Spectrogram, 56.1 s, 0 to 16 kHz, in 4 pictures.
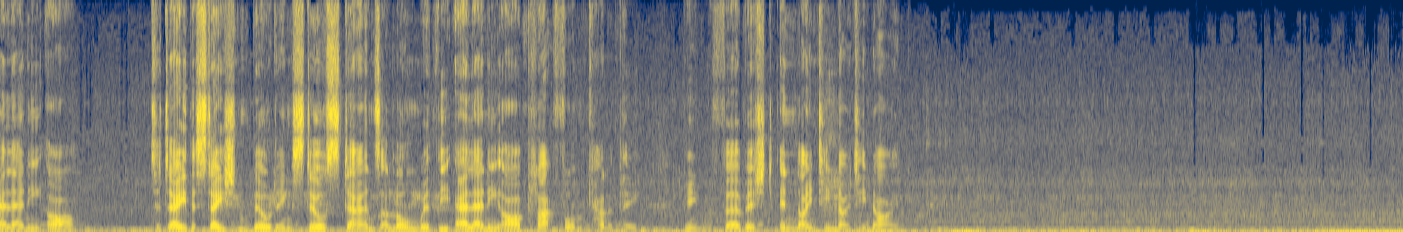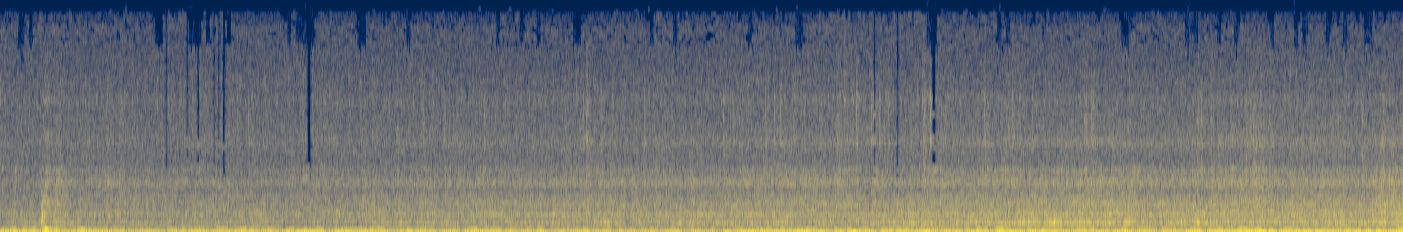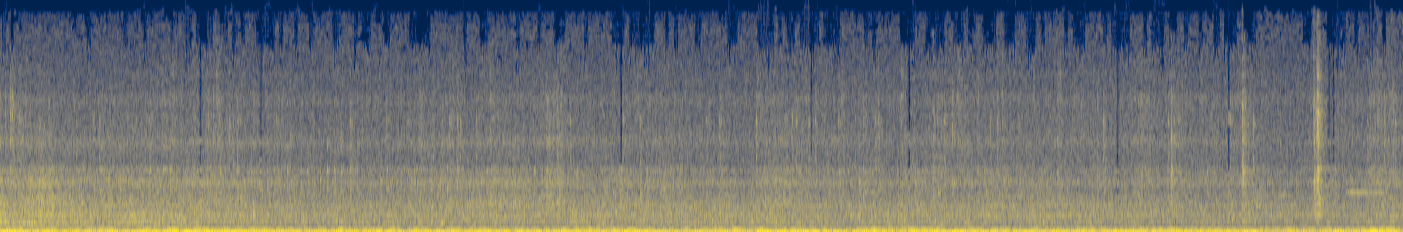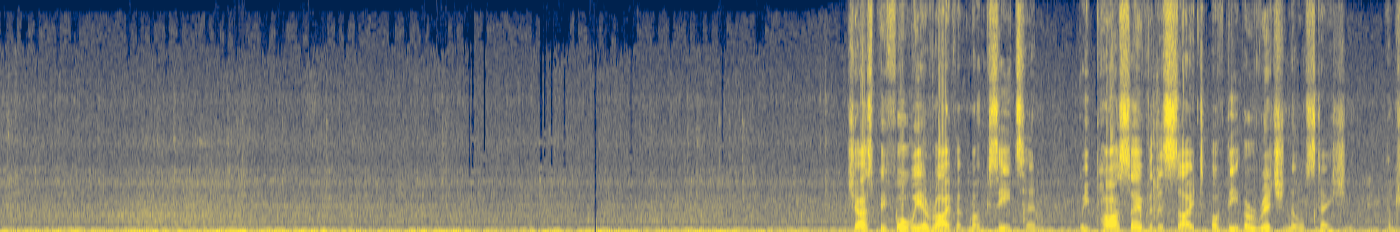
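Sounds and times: train hum and wheel rumble: 0.0s - 50.6s.

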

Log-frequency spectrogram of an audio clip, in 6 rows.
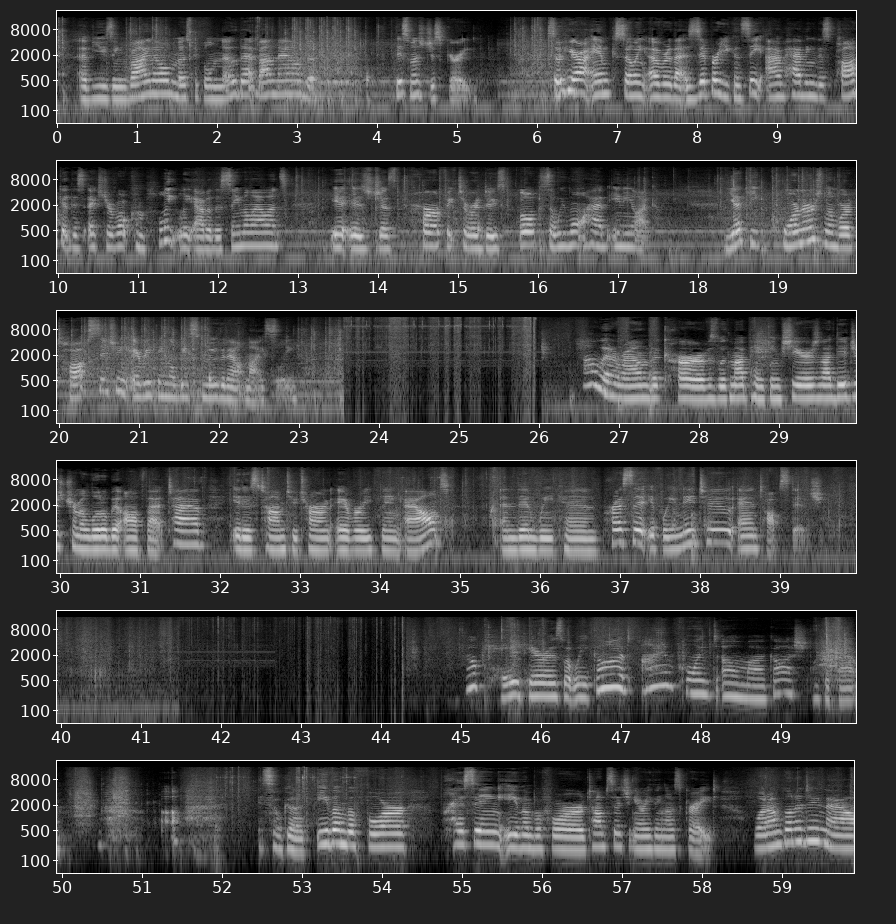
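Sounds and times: sewing machine stitching: 0.0s - 4.8s, 5.4s - 6.8s, 12.5s - 23.9s.

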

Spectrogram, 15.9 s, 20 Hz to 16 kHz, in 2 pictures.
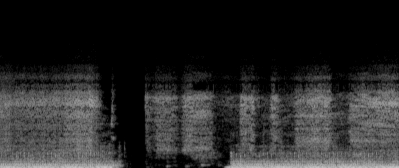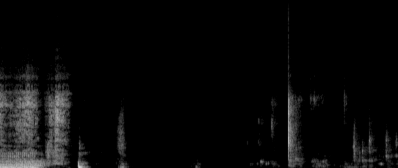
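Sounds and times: airbrush compressor humming: 0.0s - 2.4s, 4.5s - 8.9s
short air hisses: 2.9s - 4.5s.

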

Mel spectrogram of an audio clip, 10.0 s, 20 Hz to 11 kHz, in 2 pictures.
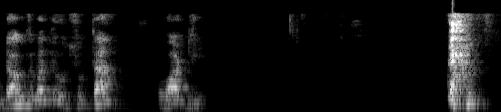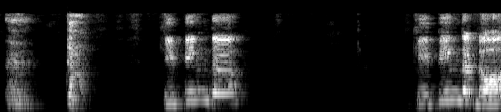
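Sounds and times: man coughing: 4.5s - 6.0s.

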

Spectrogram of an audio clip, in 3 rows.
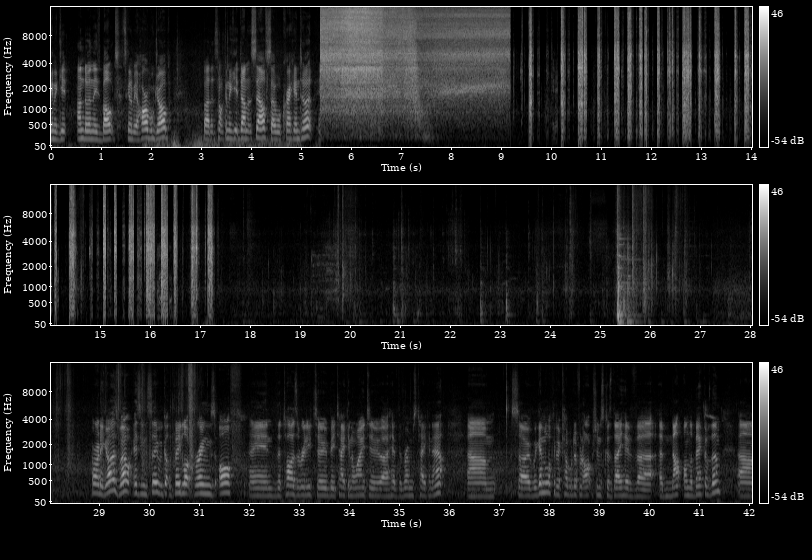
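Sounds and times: air hissing out of tyre: 5.4s - 9.2s.

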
